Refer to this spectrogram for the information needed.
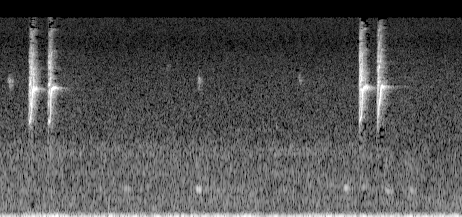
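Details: Common chaffinch calling: two pairs of short, sharp, high 'pink' notes, one pair near the start and another about four seconds later, over a steady low rumble of background noise.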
